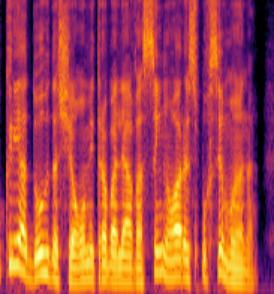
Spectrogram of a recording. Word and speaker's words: Xiaomi: A palavra divide-se em duas partes, Xiao e Mi, e lê-se Xiaomi com acento tônico na segunda sílaba.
